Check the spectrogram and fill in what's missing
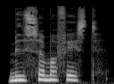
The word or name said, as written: midsommerfest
